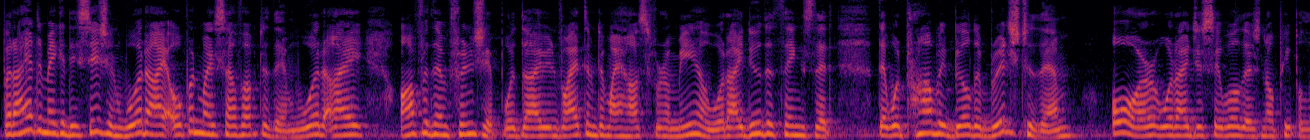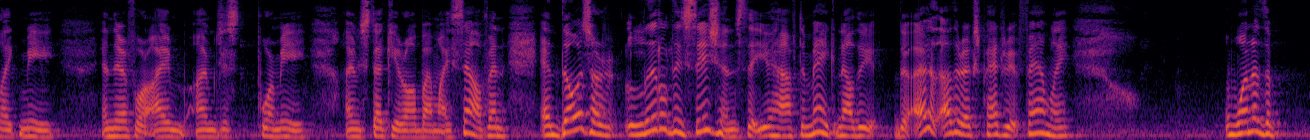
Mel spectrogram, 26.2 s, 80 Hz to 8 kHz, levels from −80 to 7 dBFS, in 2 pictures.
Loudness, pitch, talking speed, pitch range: -25 LUFS, 185 Hz, 200 wpm, 165-210 Hz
